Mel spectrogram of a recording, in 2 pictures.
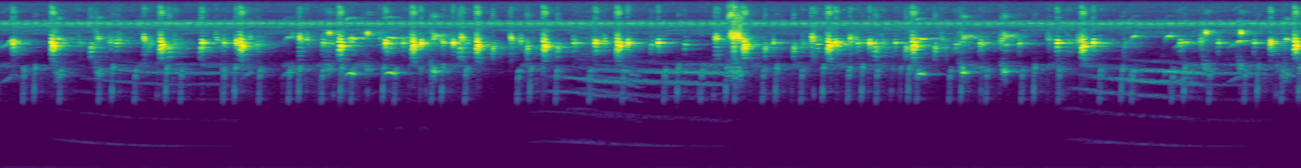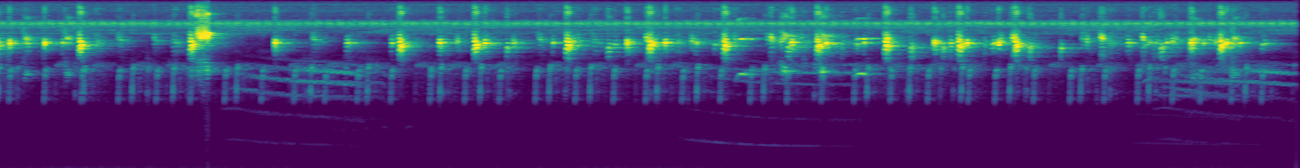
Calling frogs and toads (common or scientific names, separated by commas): dwarf tree frog, pointedbelly frog, menwig frog, lesser tree frog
